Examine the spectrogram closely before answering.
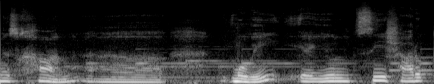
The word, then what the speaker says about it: Khan: If it comes from, if you use your blade of the tongue instead, it will sound like Khan, not Khan.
